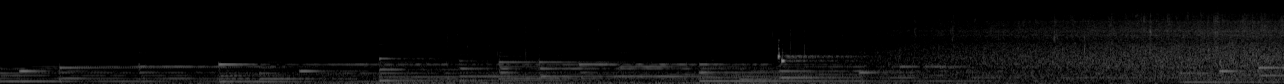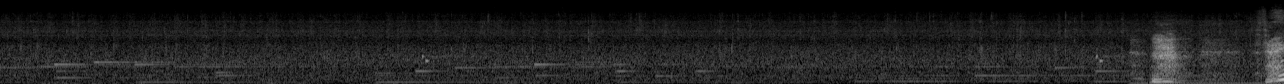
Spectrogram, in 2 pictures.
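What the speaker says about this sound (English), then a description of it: "It's raining?" Steady rain falls in the video game Love and Deepspace, a soft continuous hiss that swells in over a gentle melodic music bed and holds evenly to the end.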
